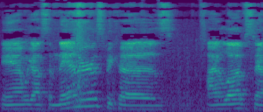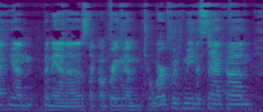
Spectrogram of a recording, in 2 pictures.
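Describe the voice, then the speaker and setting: A man's voice: mid-range voice, moderate pace. A young man co-hosting a casual vlog, chatting effusively to the camera. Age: young adult. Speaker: vlog co-host. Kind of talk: casual grocery haul chat to camera. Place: small kitchen at home, indoors. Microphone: camera a few feet away. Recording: roomy, distant mic, faint noise.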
